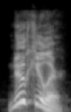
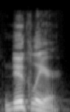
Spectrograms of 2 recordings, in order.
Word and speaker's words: nuclear: Nuclear. And no, I did not say it like George Bush. Nuclear. That's what I said, not nuclear.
